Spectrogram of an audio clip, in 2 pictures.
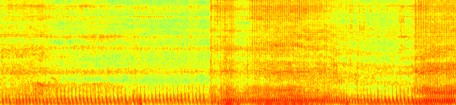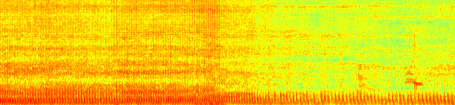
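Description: A homemade go-kart's small engine runs on asphalt, a steady buzzing drone that rises and falls in pitch as it revs, loud and close, with people talking over it at times.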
